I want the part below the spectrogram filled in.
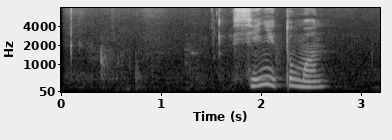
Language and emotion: Russian, neutral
